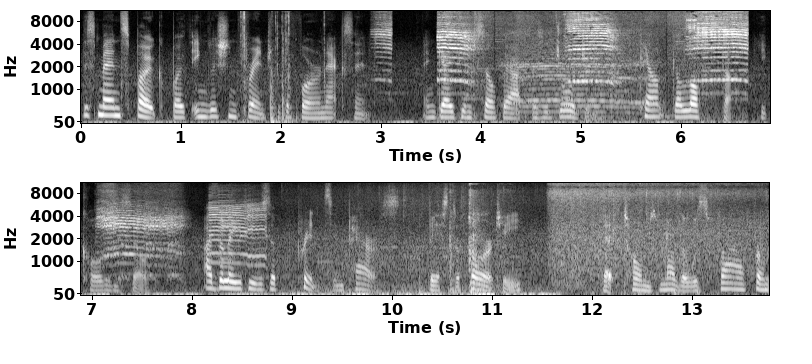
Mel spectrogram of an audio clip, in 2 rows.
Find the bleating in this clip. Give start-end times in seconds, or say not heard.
2.9-8.8.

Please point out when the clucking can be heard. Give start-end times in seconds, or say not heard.
not heard.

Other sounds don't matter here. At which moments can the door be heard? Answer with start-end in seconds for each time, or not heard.
1.6-2.5, 10.6-11.2.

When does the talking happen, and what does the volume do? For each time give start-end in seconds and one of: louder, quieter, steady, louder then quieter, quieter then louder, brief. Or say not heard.
0.0-11.3 steady
12.1-13.7 brief.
